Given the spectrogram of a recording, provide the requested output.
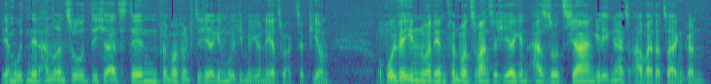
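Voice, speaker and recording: An actor playing a middle-aged neurosurgeon in a German radio play, speaking in a measured, matter-of-fact and insistent way as he reasons and narrates. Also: fairly low pitch, a little mellow, close to an everyday voice. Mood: blunt, regretful. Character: sober male neurosurgeon, blunt old friend, narrating his story.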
